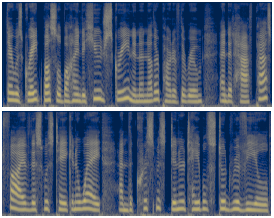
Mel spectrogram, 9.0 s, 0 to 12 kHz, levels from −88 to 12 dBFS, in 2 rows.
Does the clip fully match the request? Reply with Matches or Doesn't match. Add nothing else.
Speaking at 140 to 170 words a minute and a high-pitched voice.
Doesn't match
